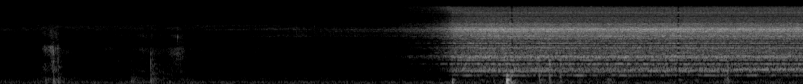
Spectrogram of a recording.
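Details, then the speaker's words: Honda ST1100 Pan European cylinder leak-down test at 7 bar, held 22 minutes: steady airy hiss heard flowing into the bottom end, exhaust nearly silent; minor ring blow-by, perhaps one of the best cylinders. "donc voilà quoi quoi à part le bruit qu' l' entend qui s'écoule dans le le bas moteur"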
